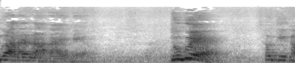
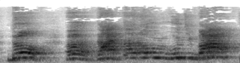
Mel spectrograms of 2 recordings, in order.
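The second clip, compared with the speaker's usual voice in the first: slow, higher, louder mock shout; mock harsh rebuke; 5 semitones higher, 8 dB louder than usual. Preacher mimics a harsh Jesus, mock shout. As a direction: shout the follower away in mock anger. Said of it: "이렇게 말하는 게 아니에요".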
